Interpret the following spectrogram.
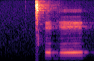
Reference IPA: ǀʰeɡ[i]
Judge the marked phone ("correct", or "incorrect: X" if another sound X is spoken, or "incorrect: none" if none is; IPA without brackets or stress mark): incorrect: e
